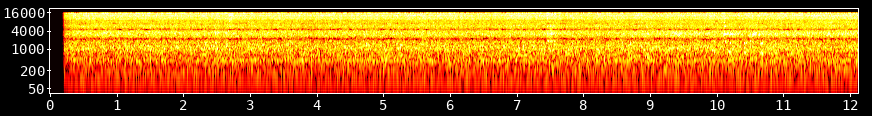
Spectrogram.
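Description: A ferry boat's engine drones steadily under the rushing noise of its churning wake.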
